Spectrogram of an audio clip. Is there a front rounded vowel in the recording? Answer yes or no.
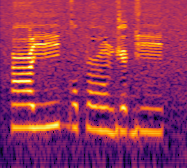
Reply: no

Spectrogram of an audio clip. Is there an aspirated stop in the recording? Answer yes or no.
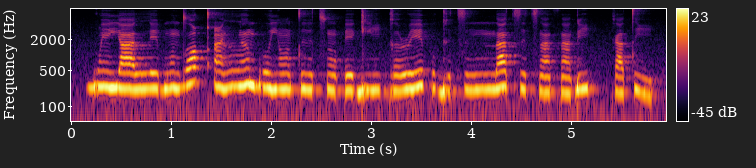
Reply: no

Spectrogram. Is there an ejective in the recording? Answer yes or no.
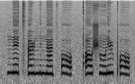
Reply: yes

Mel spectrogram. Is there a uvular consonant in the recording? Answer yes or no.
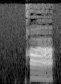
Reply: yes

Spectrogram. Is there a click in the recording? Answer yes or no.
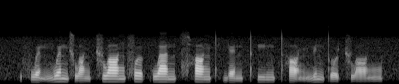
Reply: no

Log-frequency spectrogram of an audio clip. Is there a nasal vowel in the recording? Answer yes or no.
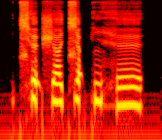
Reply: yes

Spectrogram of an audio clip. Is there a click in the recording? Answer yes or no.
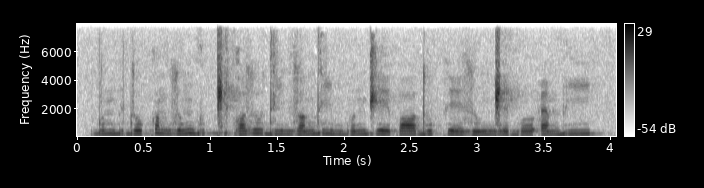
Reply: yes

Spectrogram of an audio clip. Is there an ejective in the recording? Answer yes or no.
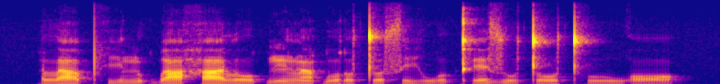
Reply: yes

